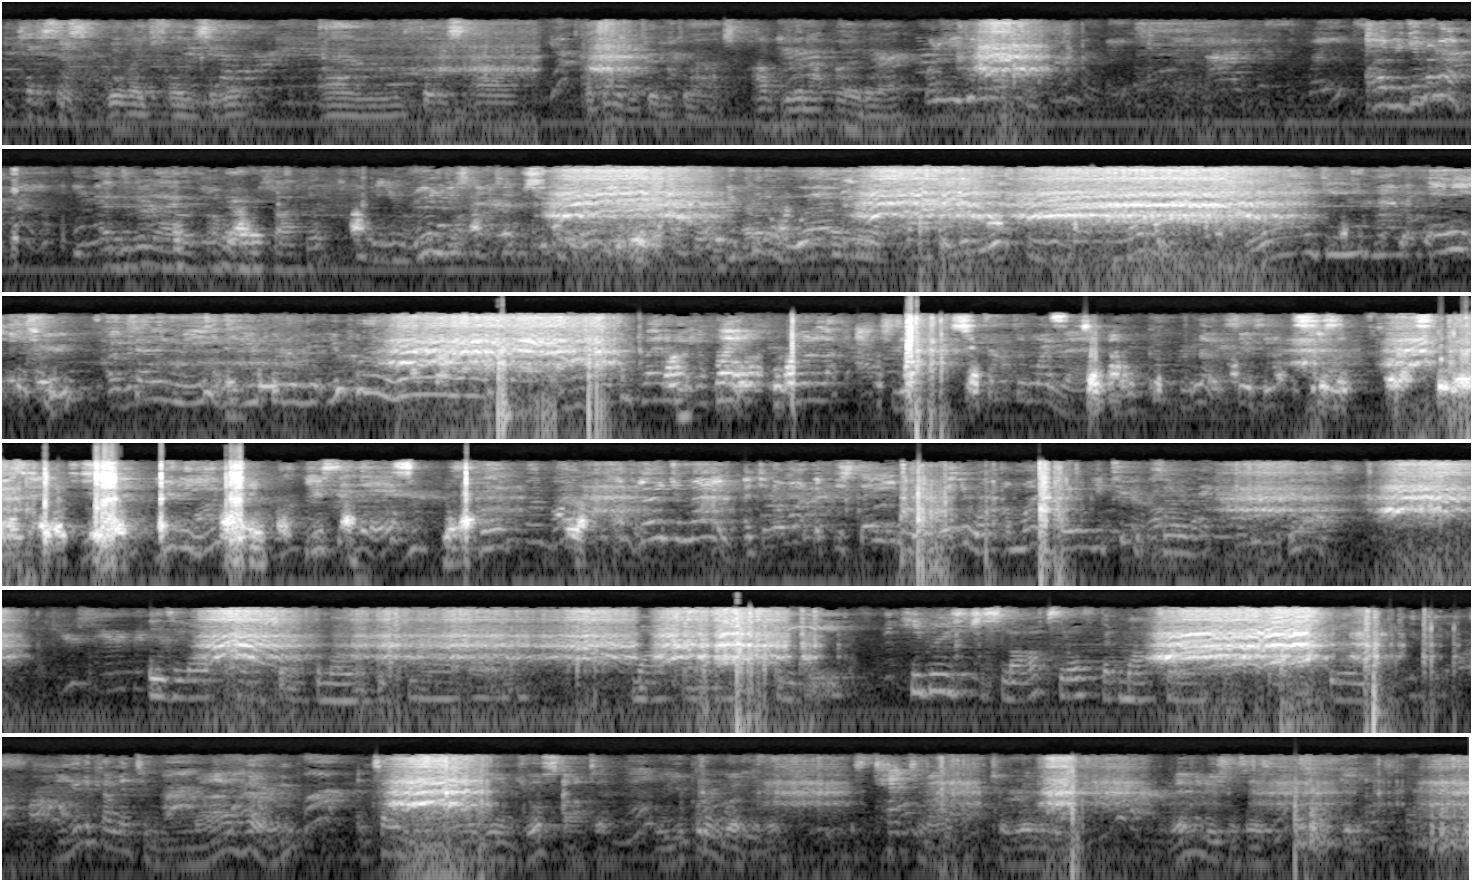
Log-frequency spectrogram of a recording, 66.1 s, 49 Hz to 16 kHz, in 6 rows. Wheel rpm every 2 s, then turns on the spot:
0, 10, 10, 10, 0, 0, 0, 60, 50, 140, 50, 10, 60, 100, 0, 0, 20, 0, 0, 0, 0, 20, 10, 0, 30, 10, 80, 20, 0, 40, 0, 10, 0.
2-4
